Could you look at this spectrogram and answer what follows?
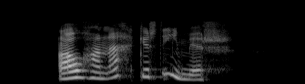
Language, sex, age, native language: Icelandic, female, 10, Icelandic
